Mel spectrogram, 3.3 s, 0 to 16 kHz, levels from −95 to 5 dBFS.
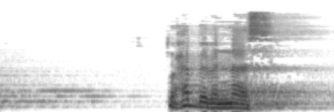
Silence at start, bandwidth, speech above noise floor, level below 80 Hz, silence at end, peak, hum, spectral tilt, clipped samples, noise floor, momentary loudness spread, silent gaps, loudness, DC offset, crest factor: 1.65 s; 11 kHz; 53 dB; -58 dBFS; 0.35 s; -4 dBFS; none; -5.5 dB/octave; under 0.1%; -69 dBFS; 18 LU; none; -17 LUFS; under 0.1%; 16 dB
